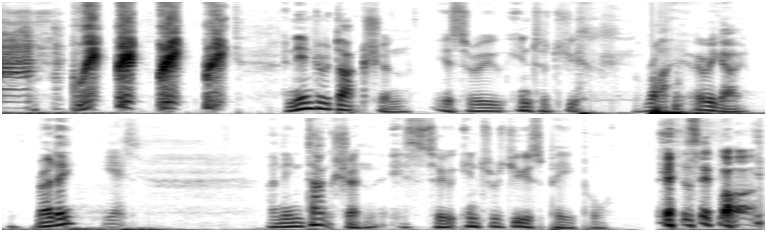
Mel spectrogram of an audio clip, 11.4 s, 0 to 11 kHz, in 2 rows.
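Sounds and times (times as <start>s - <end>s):
person imitating duck quacks: 0.0s - 1.8s
speech: 2.2s - 6.9s, 7.8s - 11.4s.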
